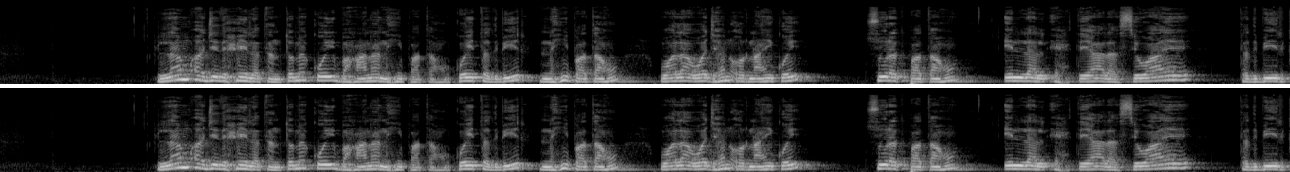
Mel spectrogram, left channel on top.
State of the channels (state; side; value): identical; both; correlation 1.00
